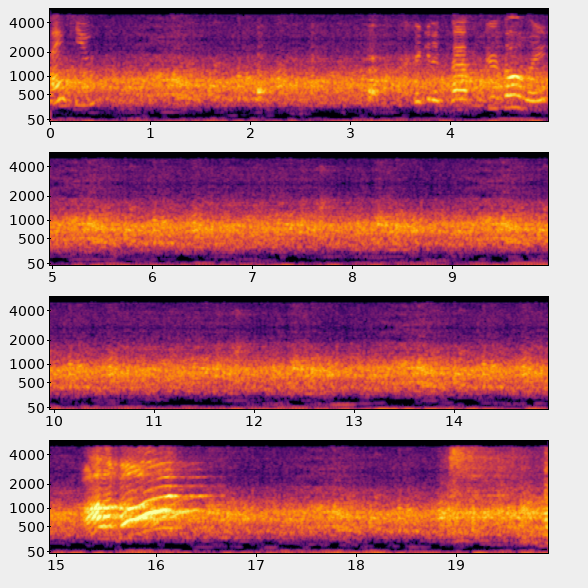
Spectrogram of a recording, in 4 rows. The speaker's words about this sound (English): Departing for New York on track one, train number 26, 20th Century Limited.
